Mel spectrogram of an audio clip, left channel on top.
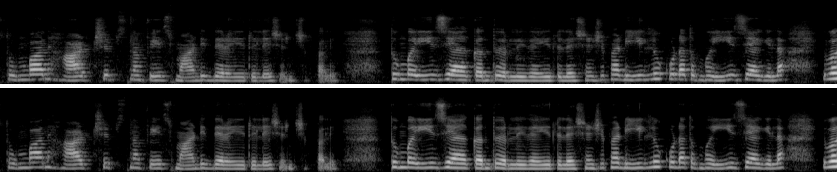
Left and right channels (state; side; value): normal; both; correlation 0.00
